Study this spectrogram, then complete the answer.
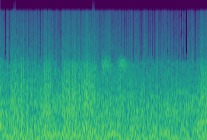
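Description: A motorbike engine buzzes past close by.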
